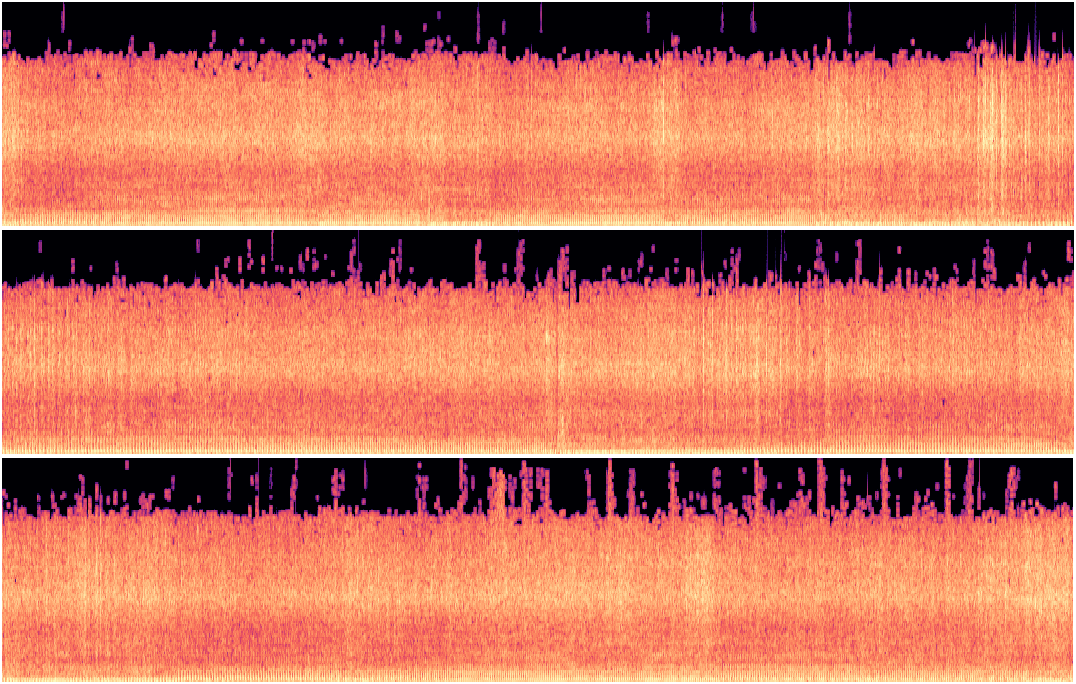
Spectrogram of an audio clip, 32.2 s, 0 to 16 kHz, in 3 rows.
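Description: Voge 300 Rally's single-cylinder engine under way on a dirt track, its revs rising and falling many times over the run.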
